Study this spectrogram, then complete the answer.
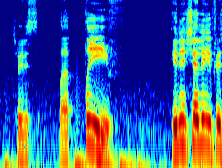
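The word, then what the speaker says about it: لطيف: Latif, the T letter here, Tif, T is a little, what do you call, emphasized here, so much heavy. So it is Latif.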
